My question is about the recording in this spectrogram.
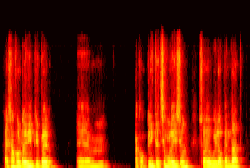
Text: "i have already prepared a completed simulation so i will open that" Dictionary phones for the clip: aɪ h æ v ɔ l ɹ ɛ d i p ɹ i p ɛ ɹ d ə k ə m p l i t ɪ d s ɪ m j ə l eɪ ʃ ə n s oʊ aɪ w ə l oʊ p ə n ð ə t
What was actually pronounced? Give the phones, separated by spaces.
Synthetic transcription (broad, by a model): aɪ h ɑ f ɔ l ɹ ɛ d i p ɹ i p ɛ ɹ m ə k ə m p l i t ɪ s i m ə l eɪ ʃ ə n s oʊ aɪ w ə l oʊ p ə n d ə t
